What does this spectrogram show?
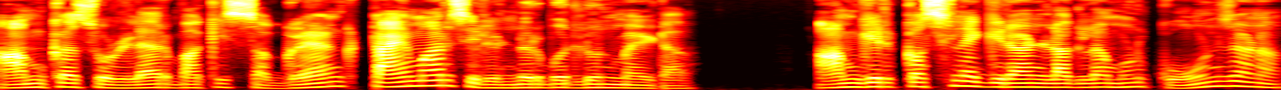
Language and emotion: Goan Konkani, sad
